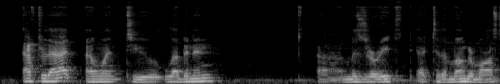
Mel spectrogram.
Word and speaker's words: Lebanon: how to pronounce it she says it's not Lebanon like in the Middle East it's not Lebanon it's Lebanon and you give prancin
